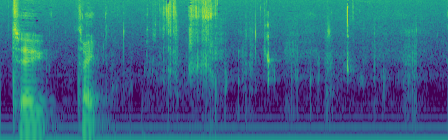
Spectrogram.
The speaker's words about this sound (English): I'm not happy to eat it, okay. But I'm going to eat it. So my one looks like... Yeah, you see, you wouldn't know that was an insect. Oh, no, it has got eyes and wings.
